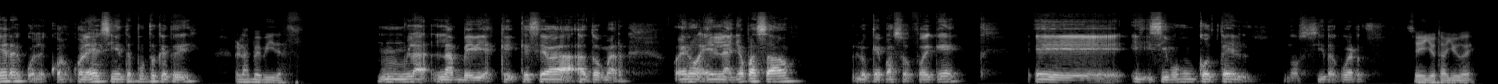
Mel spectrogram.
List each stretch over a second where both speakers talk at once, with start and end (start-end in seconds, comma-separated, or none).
none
